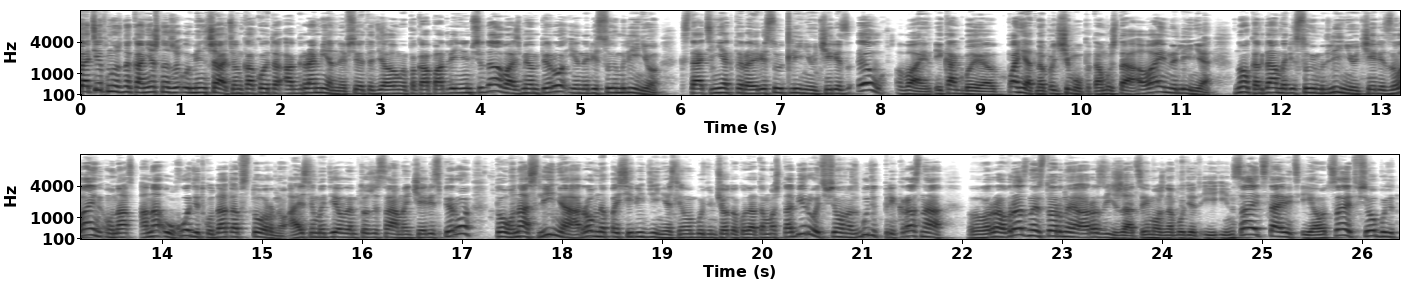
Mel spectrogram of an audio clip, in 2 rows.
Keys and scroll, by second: 0.1 ctrl+shift+3, 2.0 ctrl+shift+3, 15.1 ctrl+z, 20.9 ctrl+z.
